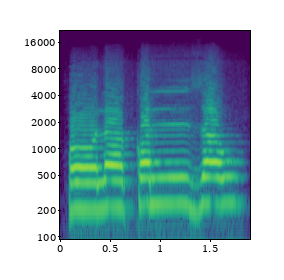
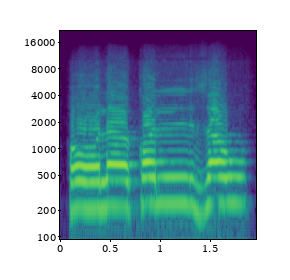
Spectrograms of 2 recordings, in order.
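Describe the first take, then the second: Both takes have the same delivery.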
